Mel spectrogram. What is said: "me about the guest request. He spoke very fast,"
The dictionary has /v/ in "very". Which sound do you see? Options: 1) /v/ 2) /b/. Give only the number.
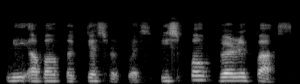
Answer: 1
